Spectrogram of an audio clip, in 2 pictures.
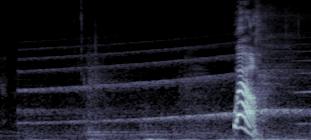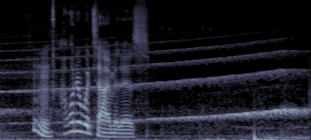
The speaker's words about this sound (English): Well, that alarm bell, a little sound, a little alarmy soundy.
